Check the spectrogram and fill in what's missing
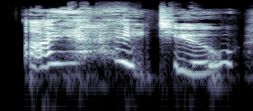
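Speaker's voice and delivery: put-on a girl screaming her hatred at the top of her voice; high furious shriek; furious cry. A narrator's reading. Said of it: "Sarah's furious cry".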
